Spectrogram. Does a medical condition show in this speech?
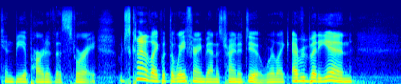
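No.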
